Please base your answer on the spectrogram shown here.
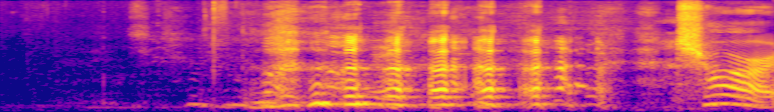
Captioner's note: laughing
